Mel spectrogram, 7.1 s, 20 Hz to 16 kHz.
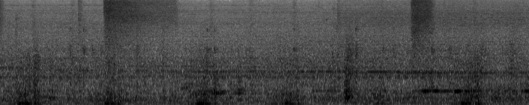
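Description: Cab interior of a British Rail Class 144 Pacer, a four-wheeled diesel railbus, running along the line. Low thumps come about once a second from the wheels over the rail joints, over a steady running noise with a faint whine. Two short hisses come through, the first about a second and a half in and the second near the end.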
